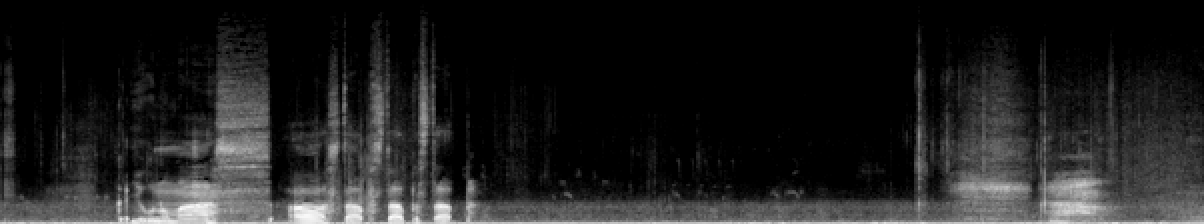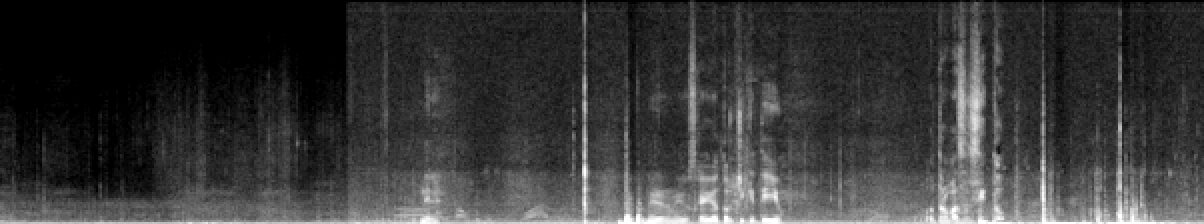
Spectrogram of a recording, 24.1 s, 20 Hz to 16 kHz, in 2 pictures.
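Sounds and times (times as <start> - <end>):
low wind rumble on microphone: 0.0 - 2.1, 2.7 - 24.0
man speaking: 15.6 - 22.3.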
